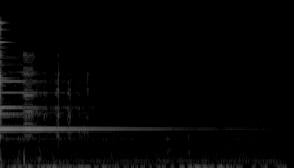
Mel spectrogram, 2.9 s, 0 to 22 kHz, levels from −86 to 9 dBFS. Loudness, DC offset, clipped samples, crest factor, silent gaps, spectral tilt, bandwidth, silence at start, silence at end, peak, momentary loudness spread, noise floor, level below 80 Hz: -47 LUFS; under 0.1%; under 0.1%; 34 dB; none; 0.5 dB/octave; 16 kHz; 0 s; 0.65 s; -16 dBFS; 22 LU; -76 dBFS; -80 dBFS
